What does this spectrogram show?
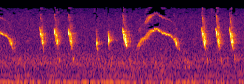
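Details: Two male pet Java sparrows, sakura and salt-and-pepper colored, three and a half years old, sing their self-made songs, one a slightly higher variant. Series of sharp clicking notes around a long arching whistle, then more rapid clicks.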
